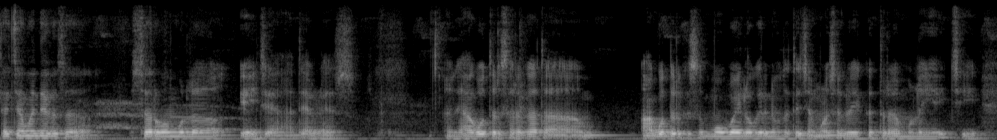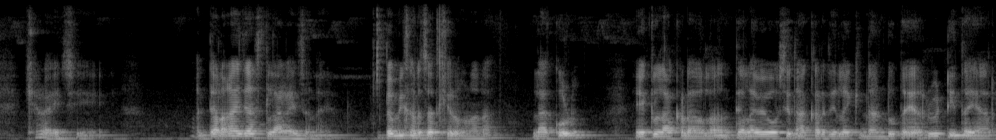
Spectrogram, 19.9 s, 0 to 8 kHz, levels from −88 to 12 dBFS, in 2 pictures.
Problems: background sounds at intervals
